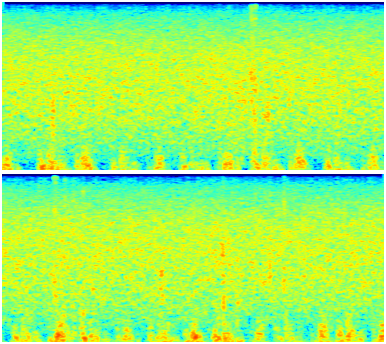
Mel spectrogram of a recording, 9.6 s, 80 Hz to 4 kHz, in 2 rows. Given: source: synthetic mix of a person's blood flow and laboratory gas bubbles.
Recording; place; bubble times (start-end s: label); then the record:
Doppler ultrasound of blood flow; precordium
2.70-3.41 s: bubbles
5.37-5.84 s: bubbles
7.38-7.65 s: bubbles
7.69-7.79 s: bubbles
8.09-8.17 s: bubbles
8.28-8.37 s: bubbles
From the record:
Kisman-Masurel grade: 221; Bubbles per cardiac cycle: several, 3 to 8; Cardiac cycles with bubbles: 10 to 50%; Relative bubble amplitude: barely perceptible (0.100 to 0.250); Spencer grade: 2 (many but less than half of the cardiac periods contain bubble signals, singularly or in groups); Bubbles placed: anywhere in the cardiac cycle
